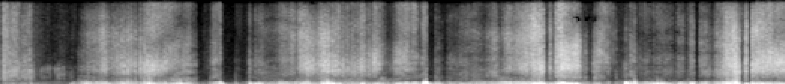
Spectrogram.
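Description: Gloved fingers scratch and rub a microphone's foam cover.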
